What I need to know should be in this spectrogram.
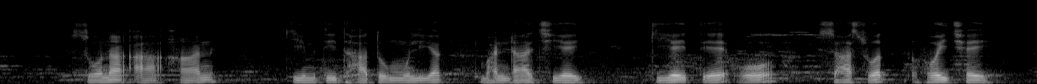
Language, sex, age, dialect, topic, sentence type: Maithili, male, 25-30, Eastern / Thethi, banking, statement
